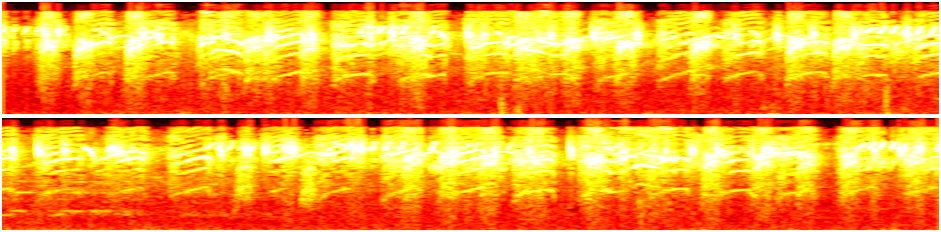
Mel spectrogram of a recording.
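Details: Small songbirds in a varied mix meant for training songbirds: dense, unbroken high twittering of rapid slurred whistles, chirps and trills overlapping throughout, with brief dips between bursts.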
